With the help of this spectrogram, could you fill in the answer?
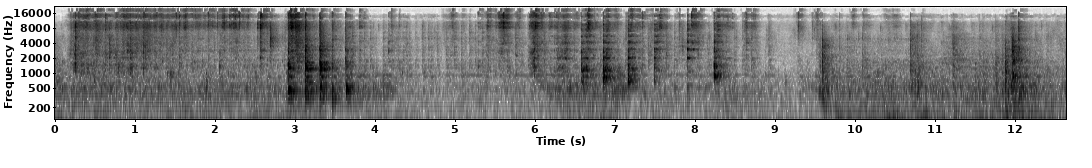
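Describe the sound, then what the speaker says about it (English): Diced jalapenos are dumped into a cast iron pot of stovetop chili, making a quiet metallic clatter and scraping of pot and utensil in several bursts against a soft background. "I've also got about 3/4 of a cup of diced jalapenos I'm going to dump in there."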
